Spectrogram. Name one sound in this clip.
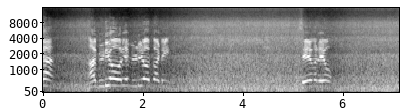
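Floodwater rushes and roars loudly.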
